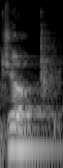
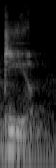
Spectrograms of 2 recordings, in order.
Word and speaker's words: Diop: Diop because of my pronunciation, but I managed to get, I had some Mandinka guy and it's actually pronounced Job, not Diop.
